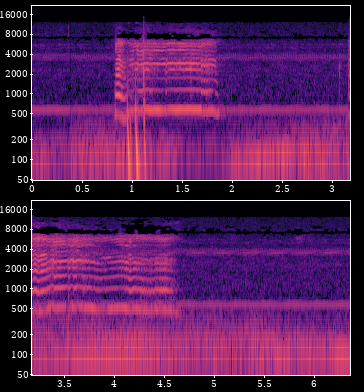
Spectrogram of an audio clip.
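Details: Domestic cat giving two drawn-out wavering trilled calls, each over a second long with rich harmonics, against a low background rumble and a steady tone.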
